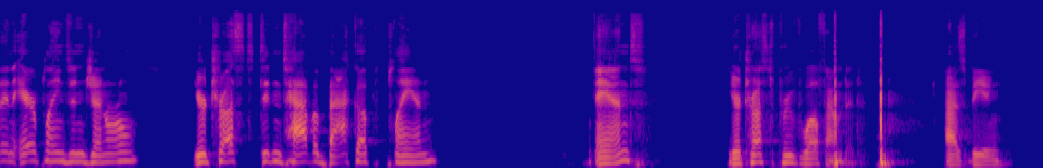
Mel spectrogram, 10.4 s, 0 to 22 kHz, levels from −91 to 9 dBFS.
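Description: Nothing in the audio stood out as a fault on listening.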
